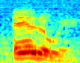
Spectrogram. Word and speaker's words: héroe: How do you pronounce it in Spanish, Mary? Héroe.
